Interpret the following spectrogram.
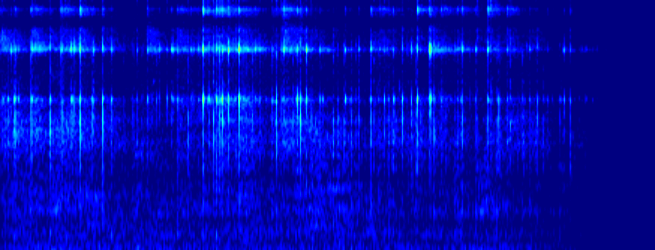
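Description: A dense run of small clinking clicks over faint, steady high ringing, fading out near the end.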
